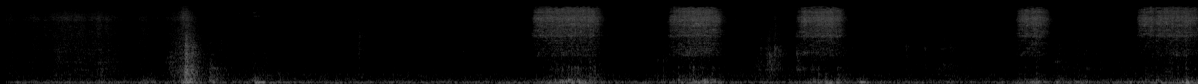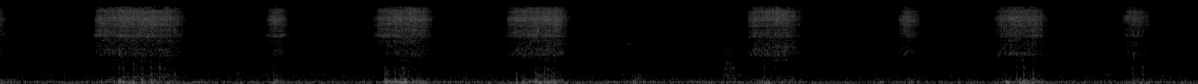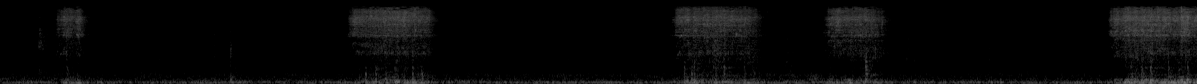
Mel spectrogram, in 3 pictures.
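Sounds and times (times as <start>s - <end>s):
robot car motors whirring: 5.3s - 6.1s, 10.2s - 10.5s, 30.7s - 31.6s, 32.2s - 32.9s, 35.0s - 35.9s.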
